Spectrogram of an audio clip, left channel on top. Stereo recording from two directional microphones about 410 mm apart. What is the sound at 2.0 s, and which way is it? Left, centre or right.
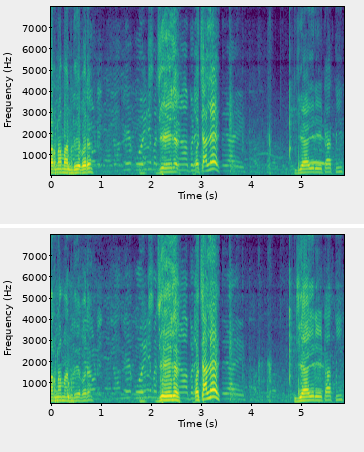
Speech, centre.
